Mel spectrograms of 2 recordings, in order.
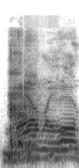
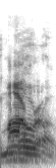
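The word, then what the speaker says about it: Mauro: First of all, can we pronounce it Morrow? Morrow Ronaldo. Oh, like Mark. Okay, Morrow.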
